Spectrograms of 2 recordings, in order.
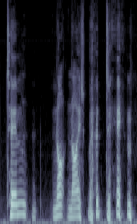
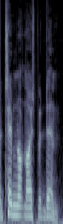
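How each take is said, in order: First: Spaced-out phrases with pauses and a chuckle; halting, amused. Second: Said in the usual way. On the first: Real, not acted. Host reads out a listener's nickname for Tim, halting and amused. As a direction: break it into pieces, laughing before the end.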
